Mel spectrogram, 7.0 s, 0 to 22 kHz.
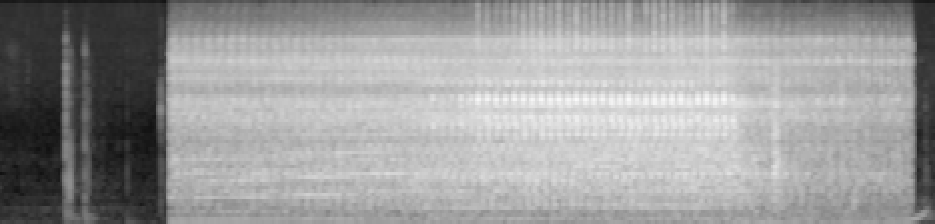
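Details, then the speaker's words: Ford Model A engine with a known problem, recorded by microphone placed on the engine: a fast, steady, harsh clicking knock, about four per second, over the running engine; about 5.5 seconds clipped. "I clipped about 5.5 seconds of this click, click, click, click."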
